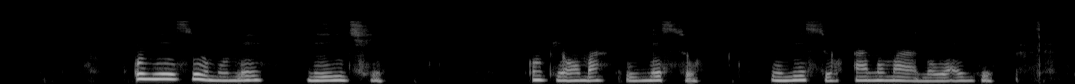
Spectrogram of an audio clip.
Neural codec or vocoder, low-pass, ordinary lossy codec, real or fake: codec, 16 kHz, 4 kbps, FunCodec, trained on LibriTTS, 50 frames a second; none; none; fake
